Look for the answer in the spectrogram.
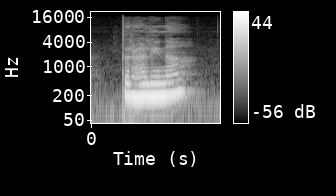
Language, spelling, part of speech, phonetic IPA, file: Czech, trhlina, noun, [ˈtr̩ɦlɪna], Cs-trhlina.ogg
- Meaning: crack (thin space opened in a previously solid material)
